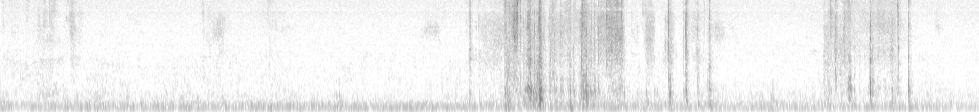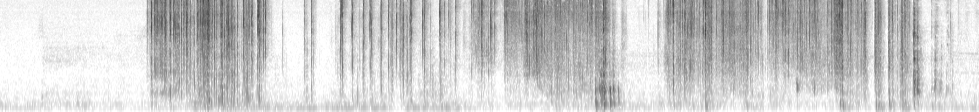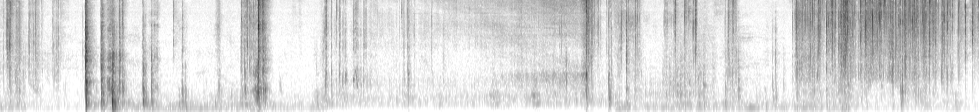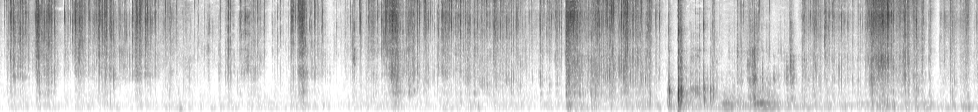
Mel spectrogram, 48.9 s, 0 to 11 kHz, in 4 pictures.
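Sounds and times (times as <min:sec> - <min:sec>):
packaging tearing and crinkling: 0:14.1 - 0:25.2, 0:34.3 - 0:48.9.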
